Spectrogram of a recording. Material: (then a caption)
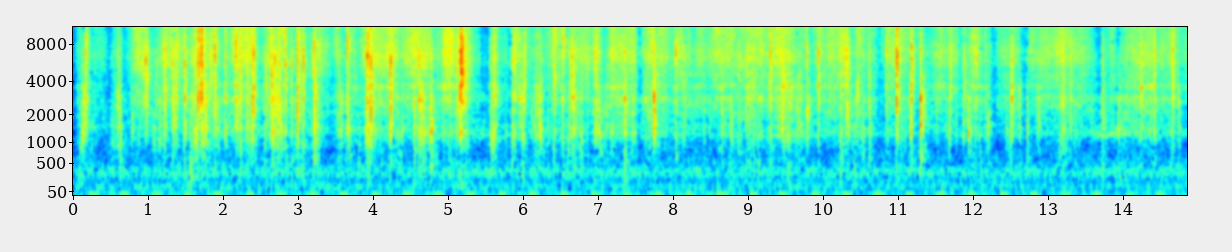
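Plastic. Long glittery nails scratch, tap and crinkle a small, flexible, sealed Uncle Ben's Ready Rice plastic pouch that appears full of rice, resting on a wooden table. A steady stream of bright, high crinkles and sharp clicky taps runs throughout, with almost no low end. Each sound dies away almost instantly.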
